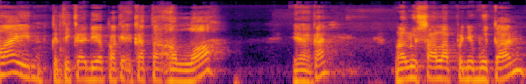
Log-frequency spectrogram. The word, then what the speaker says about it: Allah: alif Allah Allah itu ketika lamnya ada dua dan ada tanda tasdik maka lidah kita diletakkan ke langit-langit sebelah tengah Allah gitu cara pengucapannya ya bukan Allah Allah bukan itu hanya faktor dialek di daerah-daerah tertentu yang tidak mampu melafazkannya sesuai dengan makhraj huruf nah persoalan itu muncul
